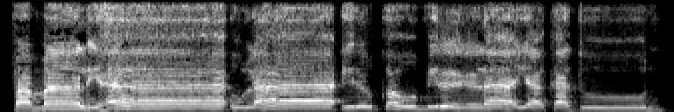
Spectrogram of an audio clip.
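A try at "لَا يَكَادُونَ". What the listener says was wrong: Qaumi la yakadu. La panjang, ka panjang.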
